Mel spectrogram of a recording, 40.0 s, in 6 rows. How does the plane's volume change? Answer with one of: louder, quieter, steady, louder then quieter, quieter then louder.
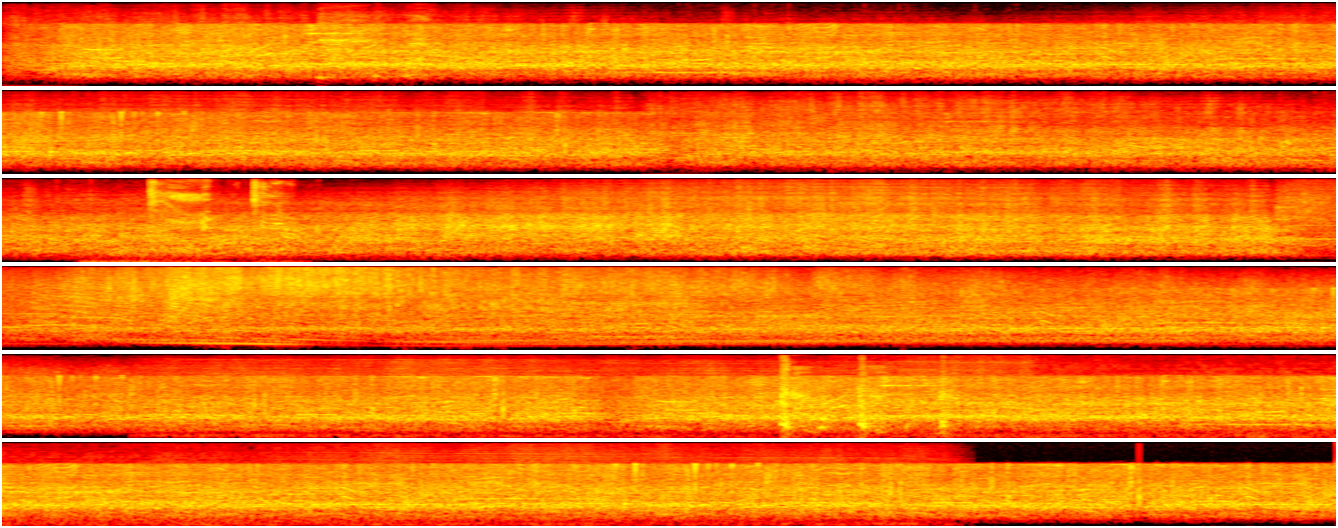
louder then quieter.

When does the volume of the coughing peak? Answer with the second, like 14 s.
31 s.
